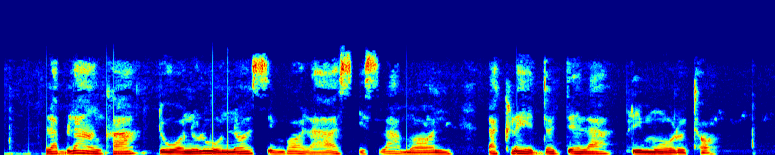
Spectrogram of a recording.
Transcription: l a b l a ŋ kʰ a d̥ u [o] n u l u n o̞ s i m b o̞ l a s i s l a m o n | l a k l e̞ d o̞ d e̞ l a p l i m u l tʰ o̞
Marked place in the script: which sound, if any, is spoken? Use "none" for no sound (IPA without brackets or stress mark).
o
